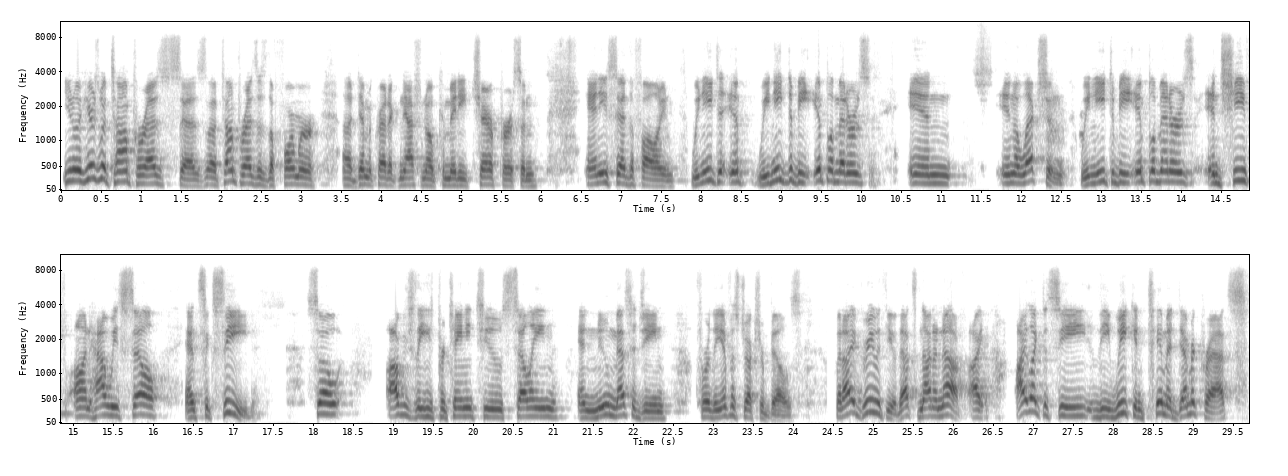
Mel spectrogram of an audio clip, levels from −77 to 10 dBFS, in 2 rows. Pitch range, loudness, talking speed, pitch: 150-195 Hz, -25 LUFS, 160 wpm, 165 Hz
